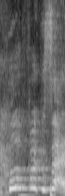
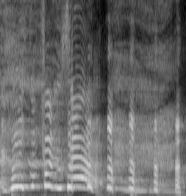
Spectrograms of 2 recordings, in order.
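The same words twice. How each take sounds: First: High startled cry. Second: High, slow, laughing squeal. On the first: Alone at night, startled by a stranger knocking. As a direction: yelp it out at a stranger at the door. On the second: Laughing at herself, squinting without glasses. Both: Retold or imitated.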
